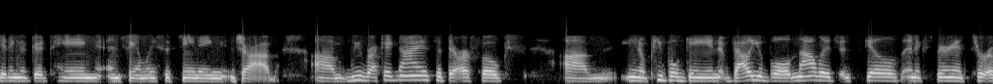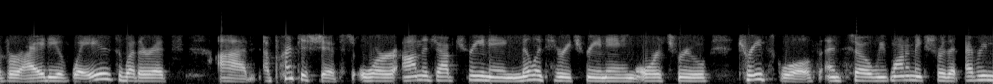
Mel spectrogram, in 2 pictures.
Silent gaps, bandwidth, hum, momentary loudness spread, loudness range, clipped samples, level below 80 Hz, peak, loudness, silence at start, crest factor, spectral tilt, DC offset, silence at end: none; 4.2 kHz; none; 6 LU; 3 LU; under 0.1%; -60 dBFS; -4 dBFS; -17 LUFS; 0 s; 12 dB; -9 dB/octave; under 0.1%; 0 s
